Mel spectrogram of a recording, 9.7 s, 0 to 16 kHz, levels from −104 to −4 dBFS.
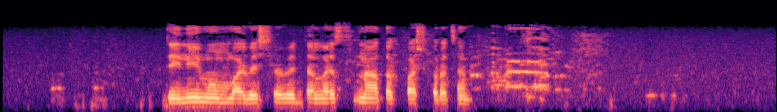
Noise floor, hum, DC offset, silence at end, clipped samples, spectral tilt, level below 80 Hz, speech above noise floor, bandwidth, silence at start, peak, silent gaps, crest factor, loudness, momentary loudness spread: -61 dBFS; none; under 0.1%; 1.3 s; under 0.1%; -3.5 dB/octave; -66 dBFS; 44 dB; 7.8 kHz; 0.65 s; -2 dBFS; none; 18 dB; -18 LUFS; 23 LU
